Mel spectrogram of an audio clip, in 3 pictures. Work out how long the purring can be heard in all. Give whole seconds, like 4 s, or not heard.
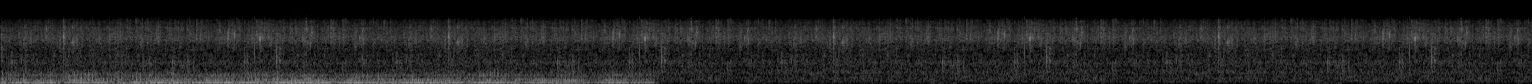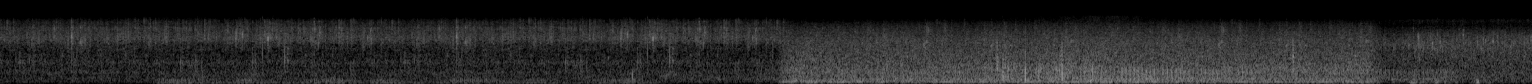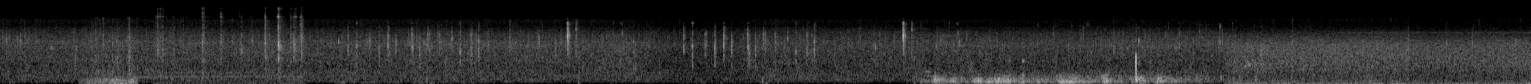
20 s.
